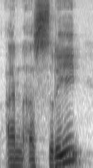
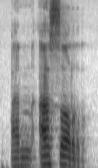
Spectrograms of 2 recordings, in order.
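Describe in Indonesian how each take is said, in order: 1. Bunyi r itu ringan dan tipis. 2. Bunyi r itu berat dan tebal. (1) "ya tipis" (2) "lebih utama tebal"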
